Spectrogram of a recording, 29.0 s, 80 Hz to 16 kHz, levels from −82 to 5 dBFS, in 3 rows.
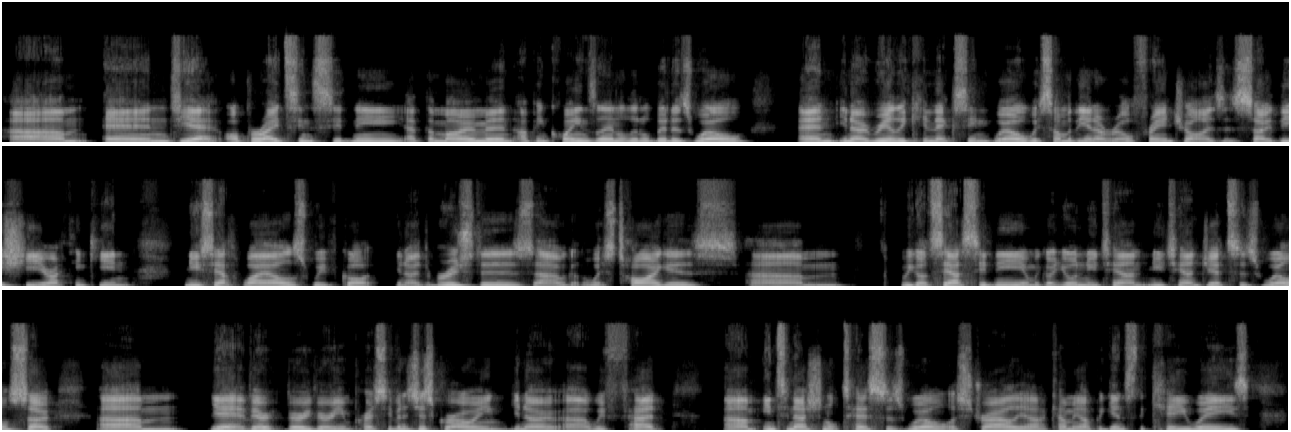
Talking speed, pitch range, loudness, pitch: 190 wpm, 100-115 Hz, -28 LUFS, 105 Hz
